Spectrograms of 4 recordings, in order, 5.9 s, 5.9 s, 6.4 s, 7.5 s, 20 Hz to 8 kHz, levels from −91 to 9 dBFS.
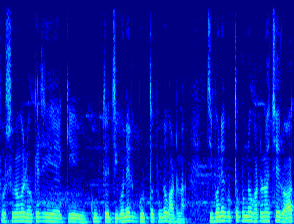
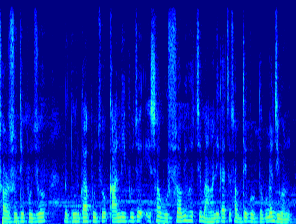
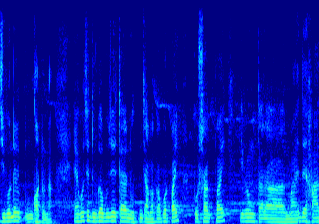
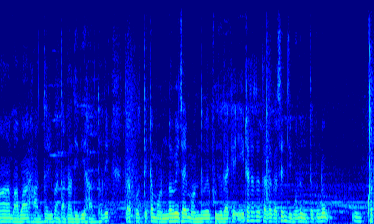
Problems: none marked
